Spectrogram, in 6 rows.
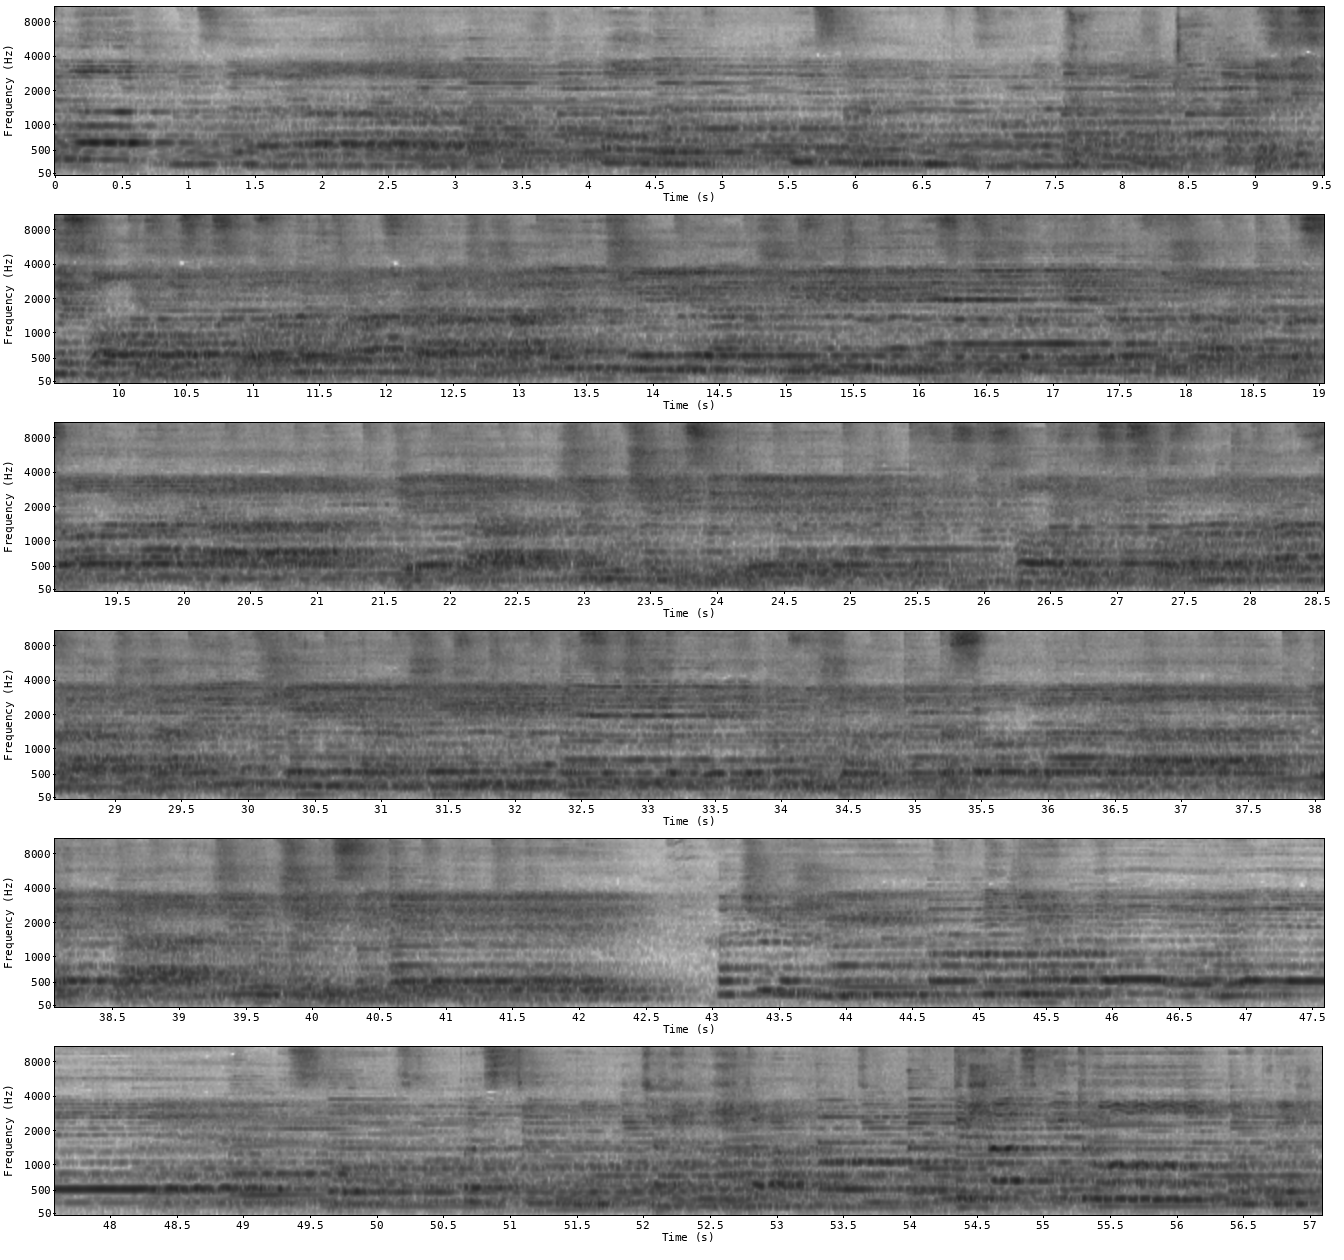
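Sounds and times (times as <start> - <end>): group singing in harmony: 0.0 - 57.0.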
